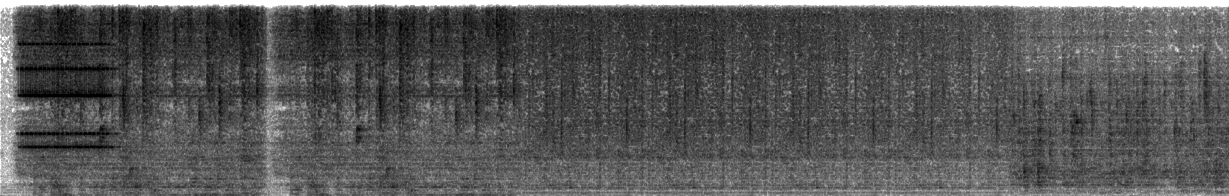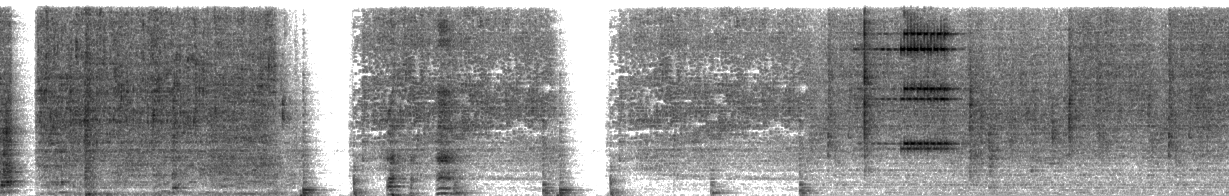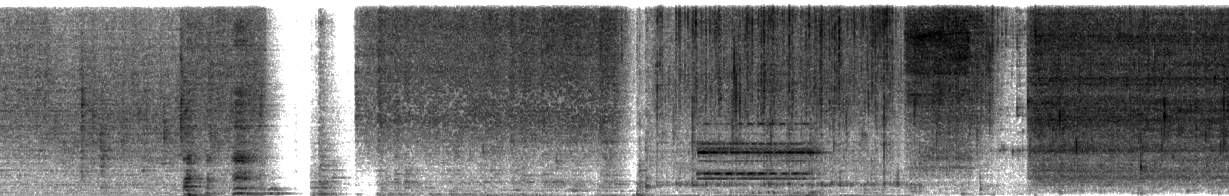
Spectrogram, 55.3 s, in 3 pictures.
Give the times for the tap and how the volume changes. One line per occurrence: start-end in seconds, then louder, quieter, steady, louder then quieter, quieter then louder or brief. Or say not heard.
0.0-55.2 quieter then louder.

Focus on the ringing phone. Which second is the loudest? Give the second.
1 s.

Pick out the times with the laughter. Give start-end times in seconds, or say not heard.
2.8-4.5, 24.2-25.4, 39.6-40.8.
